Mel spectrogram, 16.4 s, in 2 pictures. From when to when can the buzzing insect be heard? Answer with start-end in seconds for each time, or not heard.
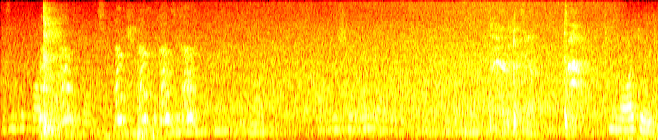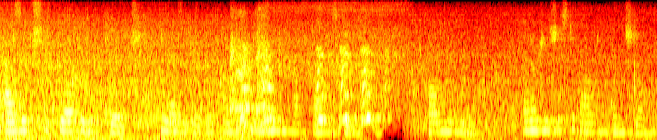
not heard.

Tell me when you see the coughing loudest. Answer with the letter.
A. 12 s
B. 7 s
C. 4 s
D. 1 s
B.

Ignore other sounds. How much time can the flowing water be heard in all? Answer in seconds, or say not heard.
16 s.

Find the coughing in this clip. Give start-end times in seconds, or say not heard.
0.5-2.0, 6.1-7.2, 11.1-11.7.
